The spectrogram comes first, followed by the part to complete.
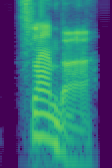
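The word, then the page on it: flambé: British English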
